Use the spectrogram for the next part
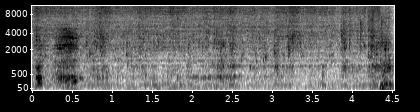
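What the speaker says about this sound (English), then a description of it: "I licked my fingers, so now I have to wash." A kitchen or bathroom tap runs while someone washes their hands, giving a continuous, fairly quiet hiss of flowing water with a few small splashes, and no talking.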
